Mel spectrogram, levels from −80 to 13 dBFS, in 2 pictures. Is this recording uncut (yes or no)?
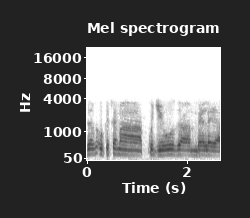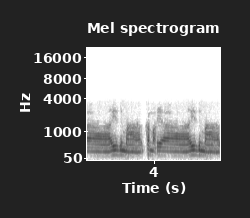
no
